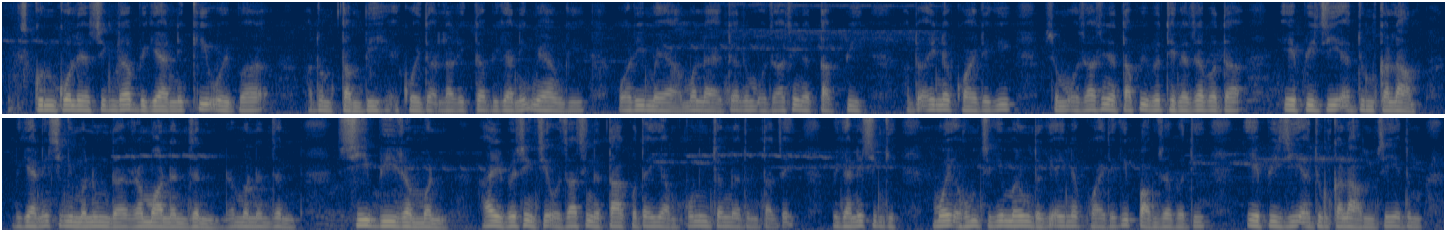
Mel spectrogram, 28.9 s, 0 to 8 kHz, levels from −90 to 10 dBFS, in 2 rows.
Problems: none marked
